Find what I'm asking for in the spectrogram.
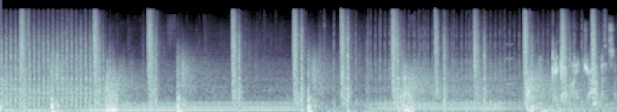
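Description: Gunfire in a large-scale Squad battle, with sharp, loud shots and bursts landing in clusters across the moment, some booming like heavy fire, over a constant low engine-like drone and with occasional voices.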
